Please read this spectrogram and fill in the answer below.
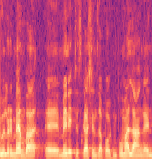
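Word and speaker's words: Mpumalanga: remember many discussions about pumalanga and the english speakers will call it mapu malanga because they have a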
